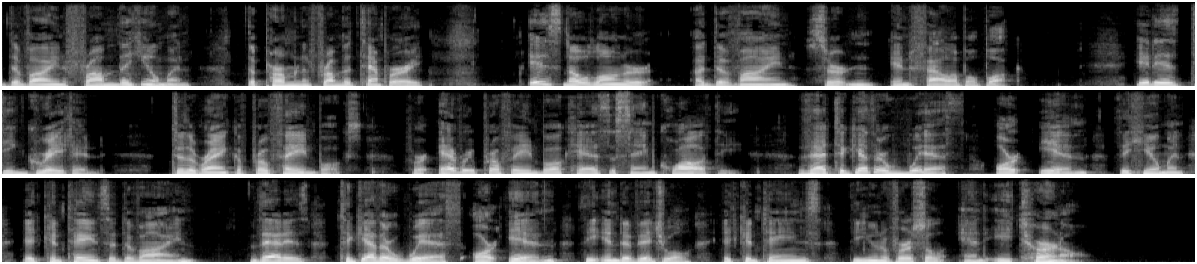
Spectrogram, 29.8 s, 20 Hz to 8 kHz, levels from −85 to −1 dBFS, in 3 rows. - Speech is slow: Yes, slow, 125 wpm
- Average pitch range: No, wide, 6.7 semitones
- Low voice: Yes, low, 120 Hz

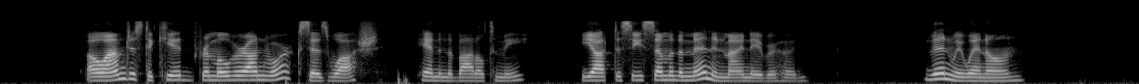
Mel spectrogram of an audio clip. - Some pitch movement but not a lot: Yes, average, 3.7 semitones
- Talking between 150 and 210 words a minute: Yes, average, 165 wpm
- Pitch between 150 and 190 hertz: Yes, medium, 185 Hz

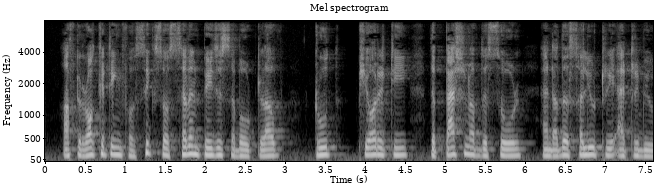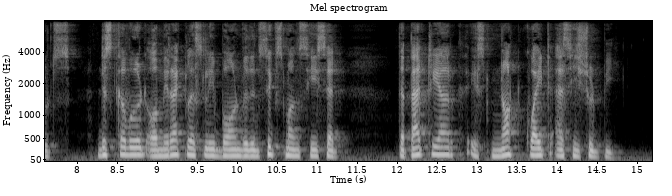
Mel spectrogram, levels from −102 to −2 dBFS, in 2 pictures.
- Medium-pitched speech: Yes, medium, 145 Hz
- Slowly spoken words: No, average, 155 wpm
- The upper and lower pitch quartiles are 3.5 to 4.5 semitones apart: No, average, 2.8 semitones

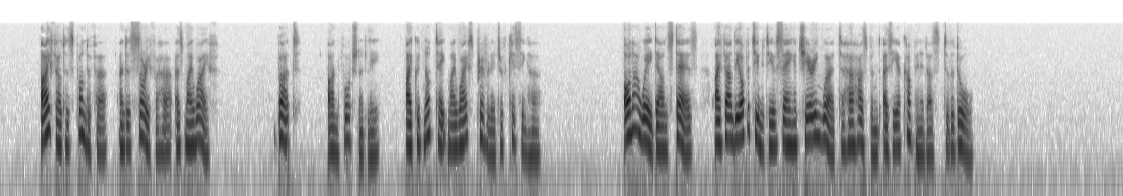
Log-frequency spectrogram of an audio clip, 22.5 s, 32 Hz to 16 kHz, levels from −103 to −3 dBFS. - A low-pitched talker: No, medium, 160 Hz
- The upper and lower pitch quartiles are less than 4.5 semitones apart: No, wide, 5.5 semitones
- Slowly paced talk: Yes, slow, 130 wpm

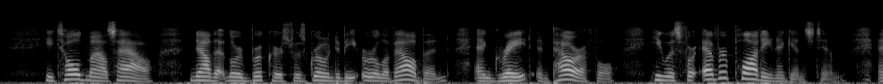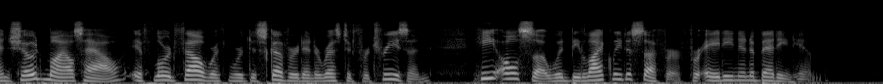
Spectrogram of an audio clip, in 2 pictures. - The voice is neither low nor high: Yes, medium, 170 Hz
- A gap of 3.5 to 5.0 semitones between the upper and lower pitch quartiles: Yes, average, 4.5 semitones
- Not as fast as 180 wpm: Yes, average, 170 wpm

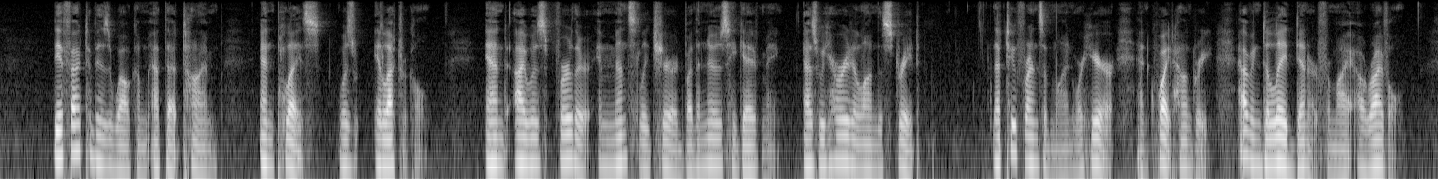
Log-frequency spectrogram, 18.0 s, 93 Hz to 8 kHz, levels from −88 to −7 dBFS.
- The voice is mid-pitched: No, low, 120 Hz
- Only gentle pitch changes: No, average, 3.1 semitones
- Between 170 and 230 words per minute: No, average, 155 wpm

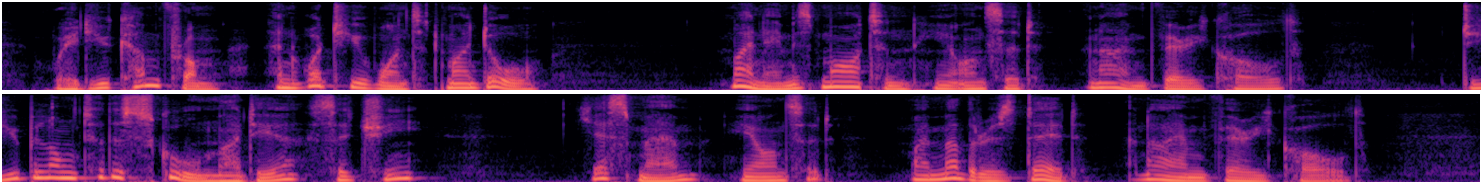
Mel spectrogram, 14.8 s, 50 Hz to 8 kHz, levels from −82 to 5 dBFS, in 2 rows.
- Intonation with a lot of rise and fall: Yes, wide, 7.6 semitones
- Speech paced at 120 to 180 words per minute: No, average, 190 wpm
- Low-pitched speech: Yes, low, 120 Hz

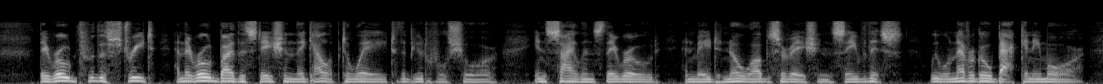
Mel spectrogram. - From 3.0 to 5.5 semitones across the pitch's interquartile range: No, narrow, 2.6 semitones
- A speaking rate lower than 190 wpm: No, average, 195 wpm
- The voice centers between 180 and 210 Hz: No, low, 125 Hz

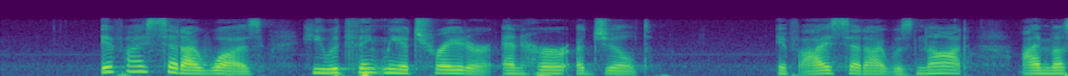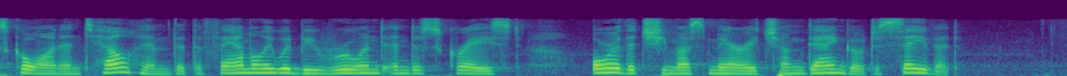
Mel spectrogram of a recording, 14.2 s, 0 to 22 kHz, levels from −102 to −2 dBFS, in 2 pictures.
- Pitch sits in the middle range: Yes, medium, 170 Hz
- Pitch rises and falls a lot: No, average, 3.8 semitones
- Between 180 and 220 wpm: Yes, average, 190 wpm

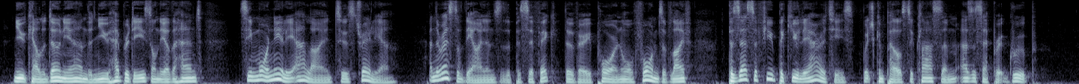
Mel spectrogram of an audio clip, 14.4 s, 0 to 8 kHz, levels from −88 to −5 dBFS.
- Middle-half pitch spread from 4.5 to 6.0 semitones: Yes, average, 5.2 semitones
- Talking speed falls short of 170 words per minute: No, average, 195 wpm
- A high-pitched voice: No, low, 100 Hz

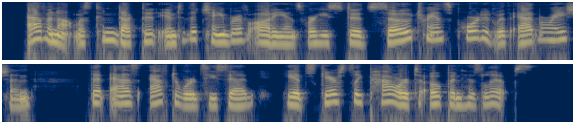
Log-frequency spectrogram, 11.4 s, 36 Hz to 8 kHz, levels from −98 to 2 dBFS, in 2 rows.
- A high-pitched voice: Yes, high, 195 Hz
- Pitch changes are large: No, average, 4.9 semitones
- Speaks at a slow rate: No, average, 145 wpm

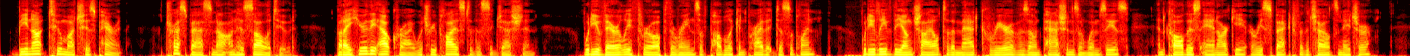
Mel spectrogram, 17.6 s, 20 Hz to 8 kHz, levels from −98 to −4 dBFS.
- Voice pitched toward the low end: Yes, low, 115 Hz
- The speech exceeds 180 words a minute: Yes, average, 200 wpm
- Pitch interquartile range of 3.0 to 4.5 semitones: No, narrow, 2.6 semitones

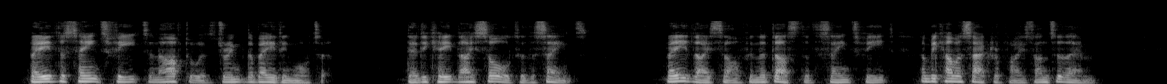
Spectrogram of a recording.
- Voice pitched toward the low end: Yes, low, 110 Hz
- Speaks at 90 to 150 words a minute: No, average, 165 wpm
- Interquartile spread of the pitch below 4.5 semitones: No, average, 4.8 semitones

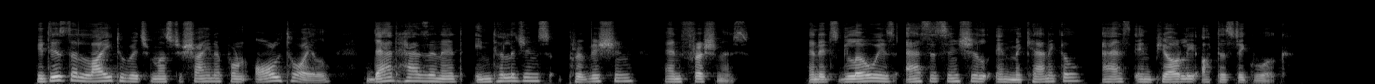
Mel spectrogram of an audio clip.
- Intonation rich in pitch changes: No, average, 3.7 semitones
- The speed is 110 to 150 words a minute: Yes, slow, 135 wpm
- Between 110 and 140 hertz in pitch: Yes, low, 135 Hz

